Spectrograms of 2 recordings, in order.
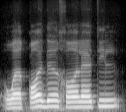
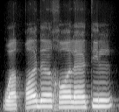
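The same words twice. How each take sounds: Both takes have the same delivery.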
